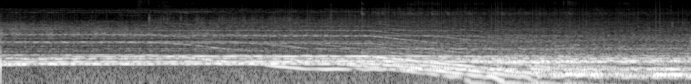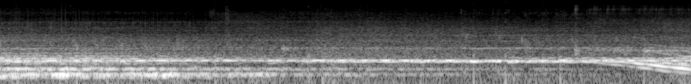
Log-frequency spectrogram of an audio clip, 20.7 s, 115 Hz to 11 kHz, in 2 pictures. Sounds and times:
Music: 0:00.0 - 0:20.7
Whale vocalization: 0:00.0 - 0:20.7.

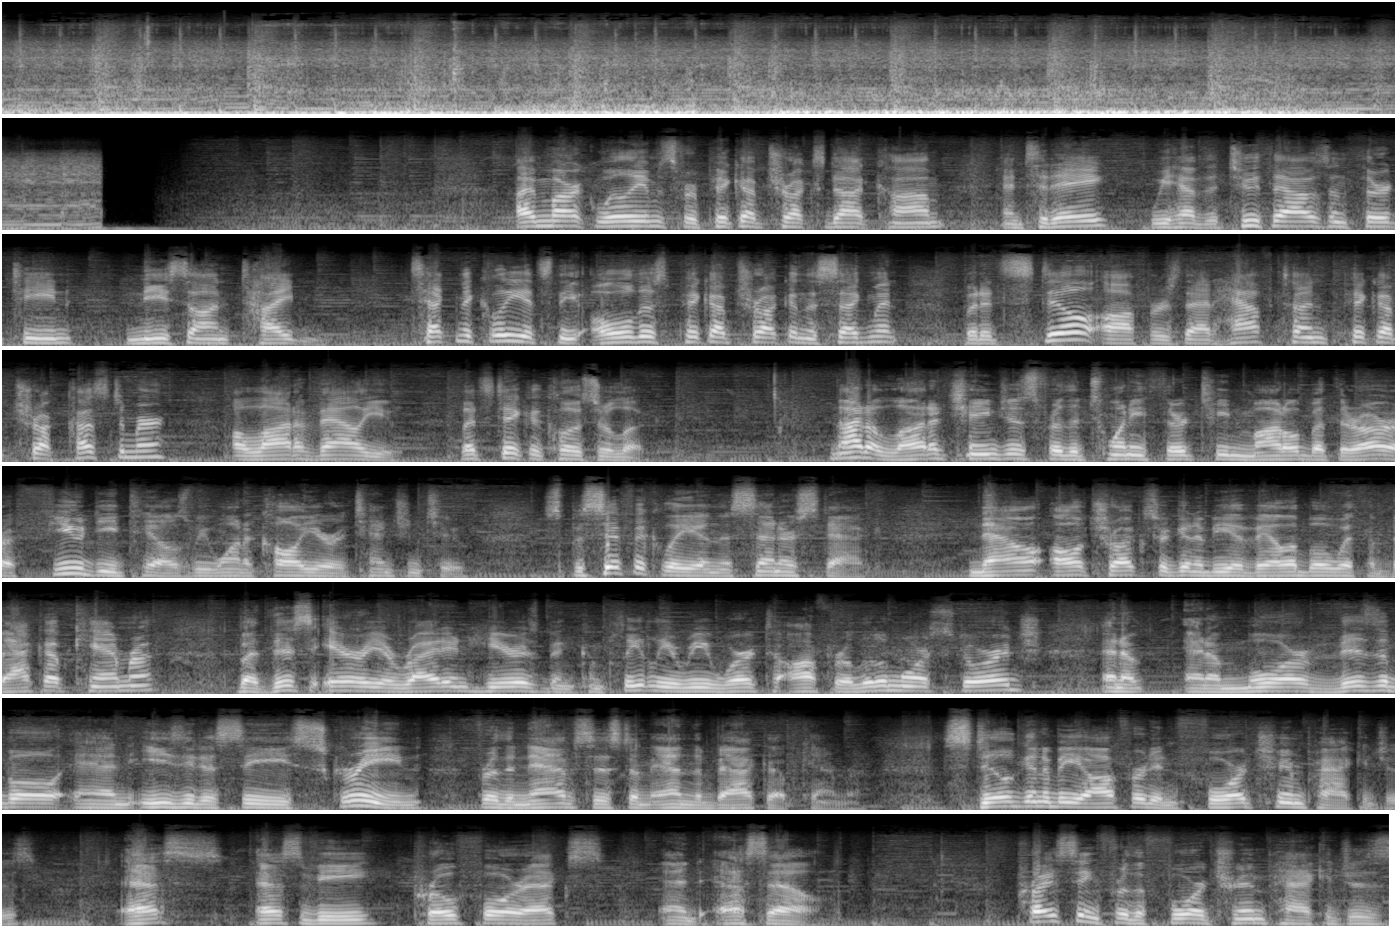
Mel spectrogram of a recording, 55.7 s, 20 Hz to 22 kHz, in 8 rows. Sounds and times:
Music: 0:00.0 - 0:55.6
Speech: 0:09.5 - 0:24.2, 0:25.0 - 0:52.9, 0:53.8 - 0:55.6.

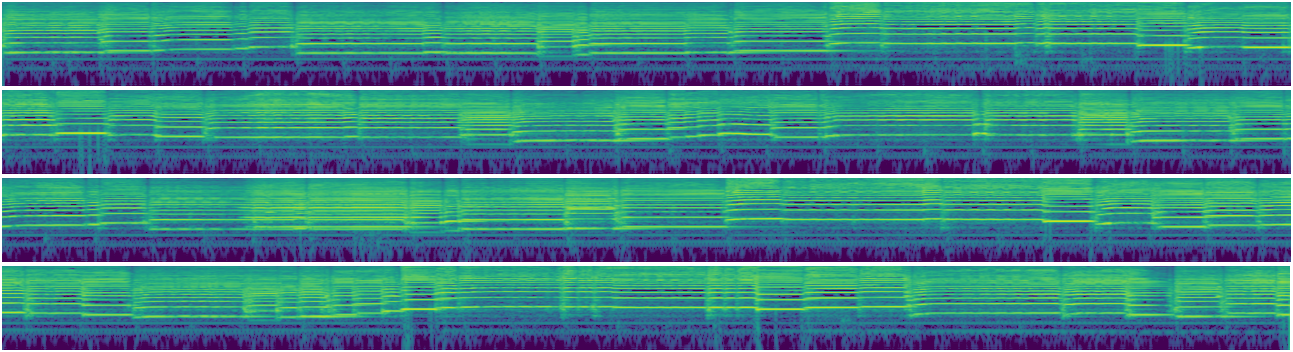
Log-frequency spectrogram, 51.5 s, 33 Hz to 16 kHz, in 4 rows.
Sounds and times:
Violin, fiddle: 0:00.0 - 0:51.5.

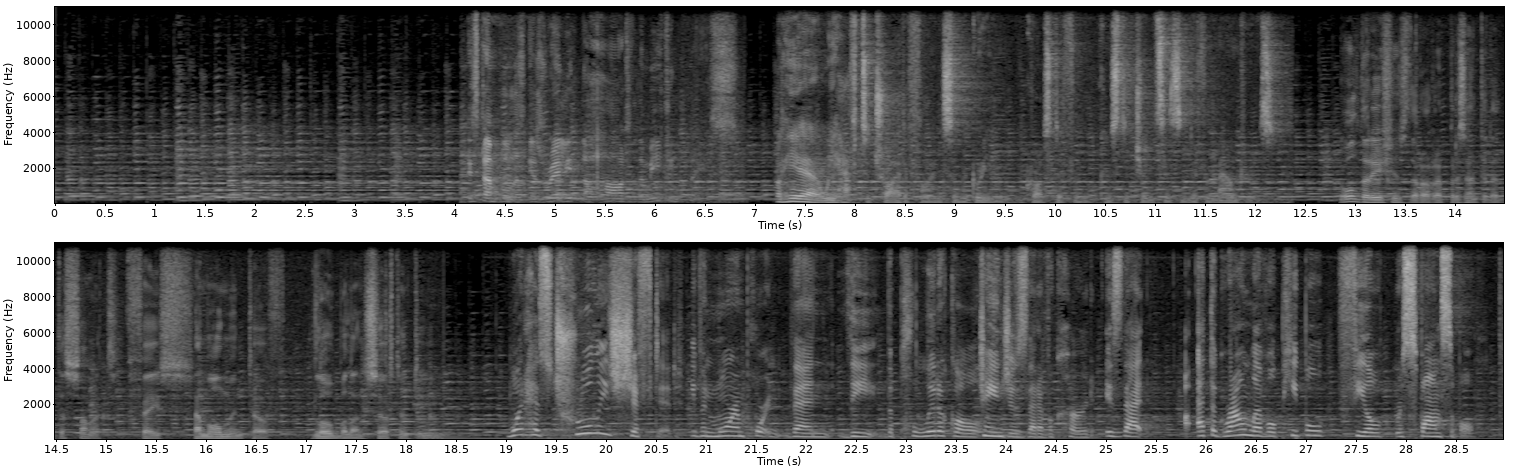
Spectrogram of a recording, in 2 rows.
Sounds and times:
Music: 0:00.0 - 0:28.9.

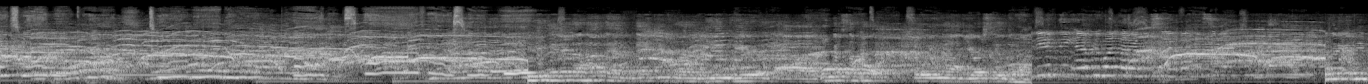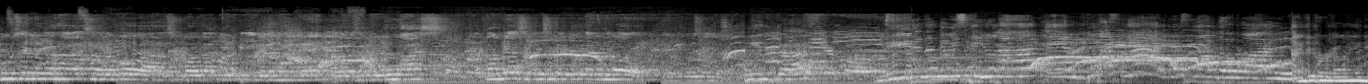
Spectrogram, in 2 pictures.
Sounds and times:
Children shouting: 0:00.0 - 0:10.4, 0:11.2 - 0:13.3, 0:16.0 - 0:26.2
Cheering: 0:00.0 - 0:27.2
Crowd: 0:00.0 - 0:27.3.

